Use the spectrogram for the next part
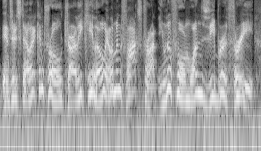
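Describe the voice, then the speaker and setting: A man's voice: very high-pitched, animated, moderate pace, creaky, noisy background, exaggerated voice. A man voicing a whiny insect alien pilot. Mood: businesslike. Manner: whiny, complaining. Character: whiny put-upon male insectoid pilot.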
